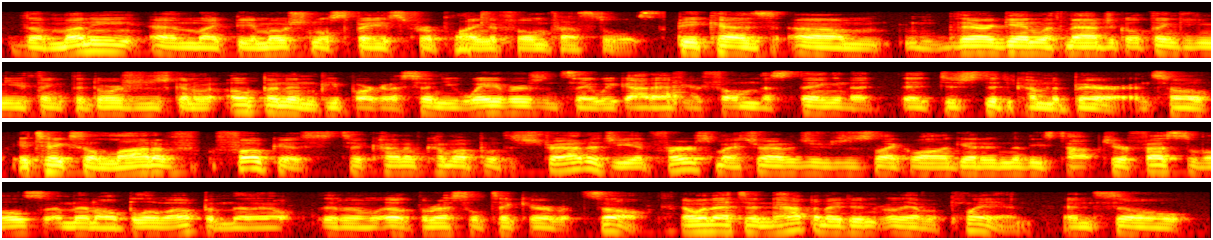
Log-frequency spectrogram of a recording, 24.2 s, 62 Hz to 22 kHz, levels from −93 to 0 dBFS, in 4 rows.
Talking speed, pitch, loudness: 290 wpm, 120 Hz, -20 LUFS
